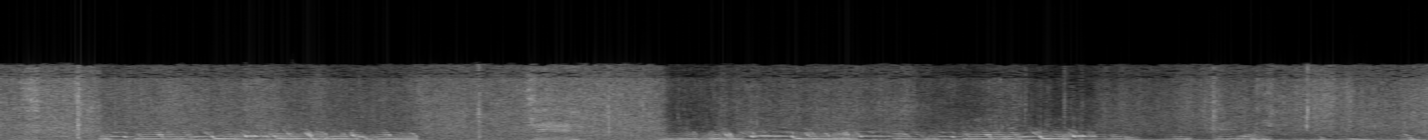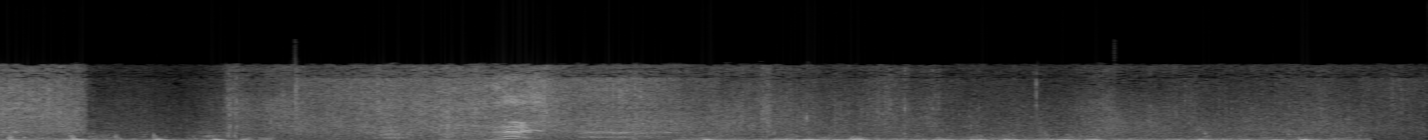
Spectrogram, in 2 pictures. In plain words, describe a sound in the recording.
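Water rushes and churns.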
